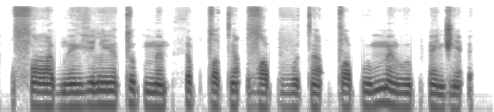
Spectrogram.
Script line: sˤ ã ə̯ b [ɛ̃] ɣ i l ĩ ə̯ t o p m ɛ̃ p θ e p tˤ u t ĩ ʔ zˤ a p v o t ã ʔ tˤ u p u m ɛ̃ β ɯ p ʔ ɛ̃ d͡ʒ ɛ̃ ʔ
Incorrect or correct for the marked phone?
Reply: incorrect: ẽ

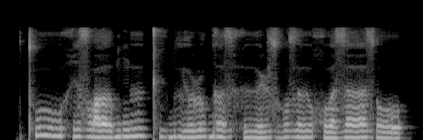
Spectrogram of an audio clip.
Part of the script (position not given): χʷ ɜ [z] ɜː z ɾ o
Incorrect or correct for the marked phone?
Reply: correct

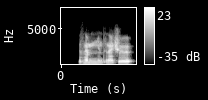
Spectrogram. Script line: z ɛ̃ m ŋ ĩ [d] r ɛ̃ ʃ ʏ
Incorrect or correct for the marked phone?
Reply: correct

